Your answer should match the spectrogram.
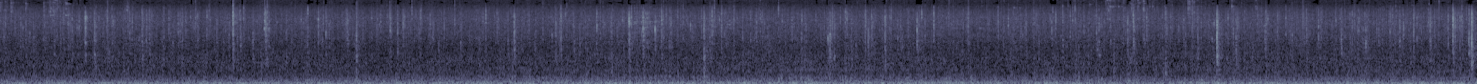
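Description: Fire sound effect: a steady low rumble with scattered faint crackles.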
